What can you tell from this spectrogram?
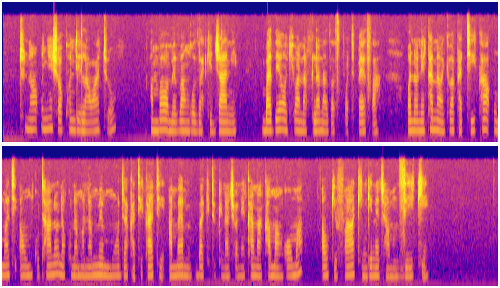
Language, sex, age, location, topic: Swahili, female, 18-24, Kisii, government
